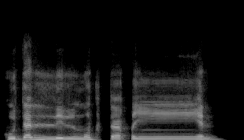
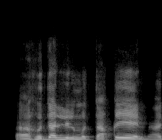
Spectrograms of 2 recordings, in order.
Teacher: Hudal masuk dalam lam terus. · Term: Idgham bila gunnah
